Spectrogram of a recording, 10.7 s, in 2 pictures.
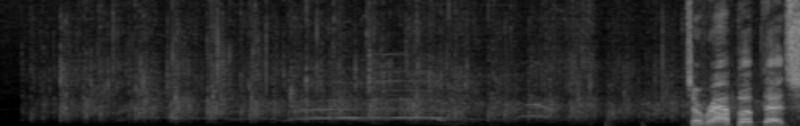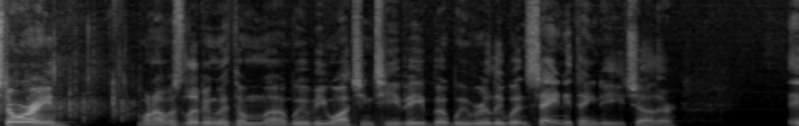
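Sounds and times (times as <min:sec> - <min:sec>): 
audience applause: 0:00.0 - 0:06.3
speech: 0:04.6 - 0:10.0.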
